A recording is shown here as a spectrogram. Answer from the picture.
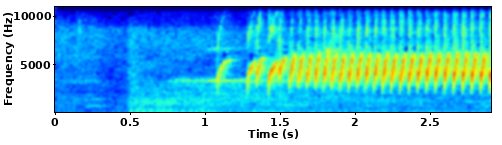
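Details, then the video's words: Canary song: after a faint start with a soft knock, a couple of whistled upslurs lead into a fast, loud, evenly repeated high trill. "Melodies canary bird song"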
